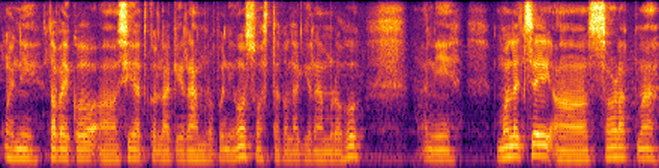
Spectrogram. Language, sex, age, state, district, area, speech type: Nepali, male, 18-30, West Bengal, Darjeeling, rural, spontaneous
